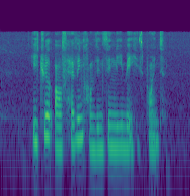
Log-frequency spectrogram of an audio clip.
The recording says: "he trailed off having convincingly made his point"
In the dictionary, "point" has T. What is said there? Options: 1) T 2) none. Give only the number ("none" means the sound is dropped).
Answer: 1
